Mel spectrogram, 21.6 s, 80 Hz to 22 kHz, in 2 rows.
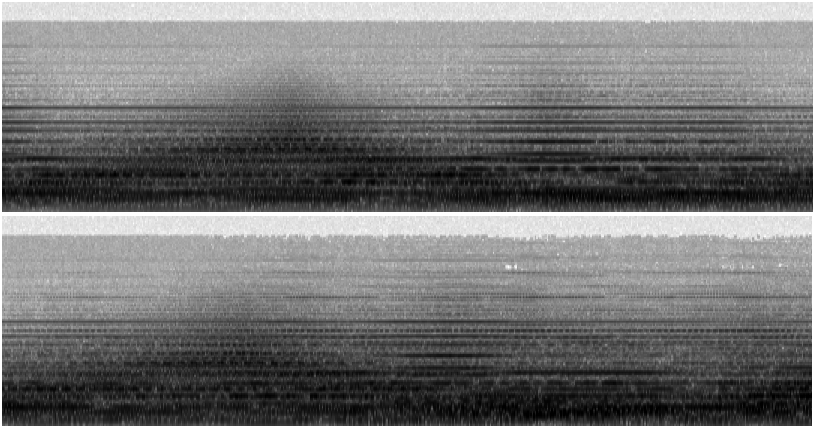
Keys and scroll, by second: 0.7 Return, 1.0 Escape, 1.1 Return, 1.4 Escape, 1.5 Delete, 2.7 3, 3.3 Delete, 6.4 ], 6.8 ], 9.1 ], 9.7 ], 11.6 ctrl+z, 17.0 ctrl+z, 20.4 4, 21.3 shift+i.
